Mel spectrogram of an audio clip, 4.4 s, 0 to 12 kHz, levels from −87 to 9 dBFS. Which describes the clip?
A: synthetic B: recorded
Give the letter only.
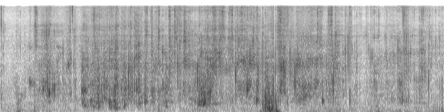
A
